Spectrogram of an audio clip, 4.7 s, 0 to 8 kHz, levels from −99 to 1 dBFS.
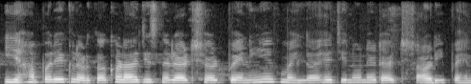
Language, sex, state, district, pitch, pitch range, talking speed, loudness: Hindi, female, Chhattisgarh, Raipur, 225 Hz, 210-235 Hz, 230 wpm, -16 LUFS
